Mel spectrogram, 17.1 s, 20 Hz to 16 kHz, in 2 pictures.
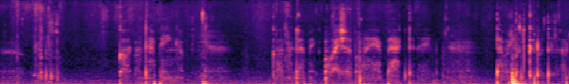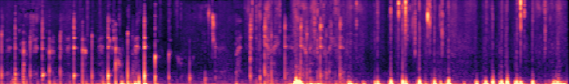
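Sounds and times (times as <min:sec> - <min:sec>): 
person whispering: 0:01.8 - 0:02.8, 0:04.1 - 0:06.5, 0:07.5 - 0:14.0
nails and hands tapping and scratching: 0:07.6 - 0:16.9
soft mouth clicks: 0:08.8 - 0:13.9.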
